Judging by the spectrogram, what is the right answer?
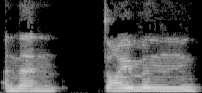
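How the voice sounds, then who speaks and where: An eighteen-year-old woman chatting casually as a guest on a stream, relaxed and self-deprecating. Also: fairly high pitch, drawn-out words. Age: young adult.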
